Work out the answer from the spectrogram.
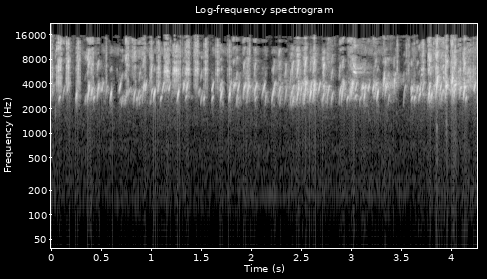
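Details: European goldfinch song to prompt goldfinches into singing and mating, a steady run of rapid chirps, tinkles and buzzy notes with a few clearer whistled notes toward the close.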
